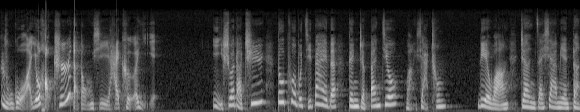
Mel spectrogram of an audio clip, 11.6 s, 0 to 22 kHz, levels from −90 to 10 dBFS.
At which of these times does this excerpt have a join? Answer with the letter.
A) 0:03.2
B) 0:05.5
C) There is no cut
B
